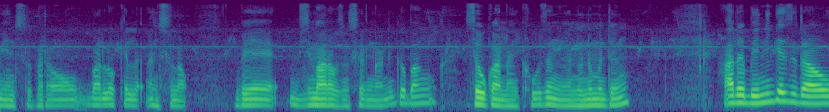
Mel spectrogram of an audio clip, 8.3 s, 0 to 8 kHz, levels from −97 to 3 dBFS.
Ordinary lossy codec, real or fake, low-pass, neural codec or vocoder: none; real; 7.2 kHz; none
